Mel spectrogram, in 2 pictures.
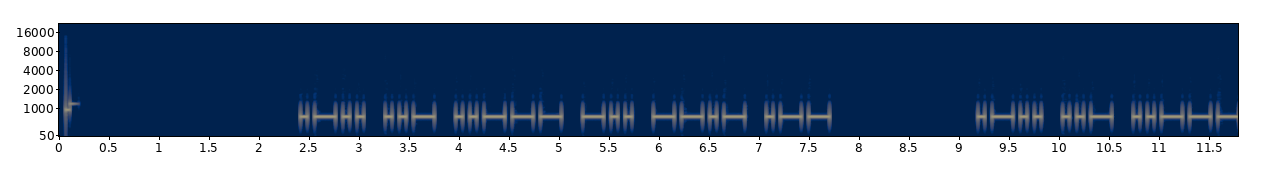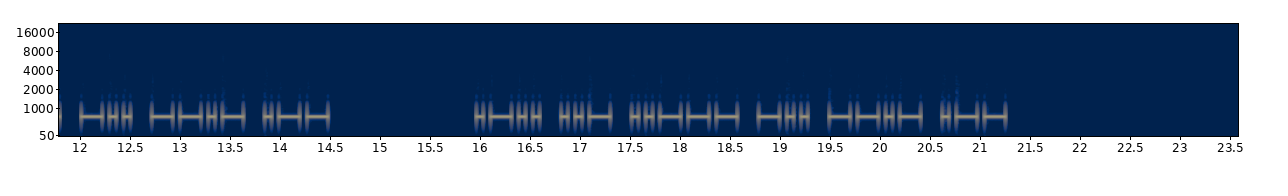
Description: Morse code, heard as a keyed tone, about 17 wpm, 700 Hz. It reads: LU2DQW LU2DQW LU2DQW
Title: DXCC-100 Call Signs - 6 Characters - Repeated 3x - 17wpm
